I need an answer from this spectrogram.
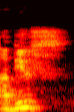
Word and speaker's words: abuse: And if abuse with the e, uh abuse is the noun with an e, abuse also is an e. Okay. So, be careful. Uh the verb and the noun are the same spelling but different pronunciation.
